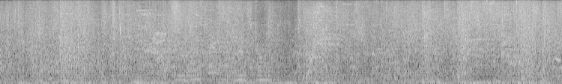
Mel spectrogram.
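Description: Magic blasts, zaps and impacts crackle in a fast, busy fight.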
